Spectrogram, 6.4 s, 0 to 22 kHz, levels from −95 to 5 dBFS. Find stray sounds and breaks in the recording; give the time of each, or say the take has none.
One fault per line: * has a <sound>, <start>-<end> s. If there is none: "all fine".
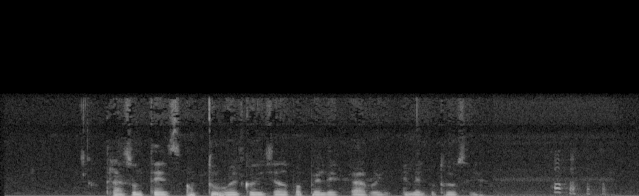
* has a laugh, 5.5-6.1 s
